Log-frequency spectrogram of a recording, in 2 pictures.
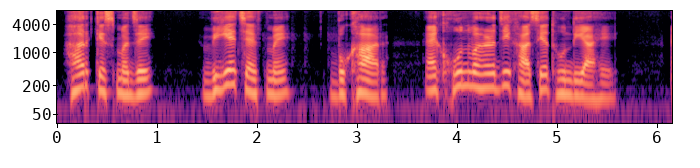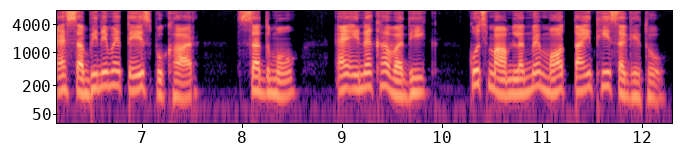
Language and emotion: Sindhi, neutral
